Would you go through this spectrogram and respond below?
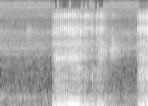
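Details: St. Bernard dog with heavy snoring: a loud, low, rumbling snort on the in-breath, then the start of another.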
